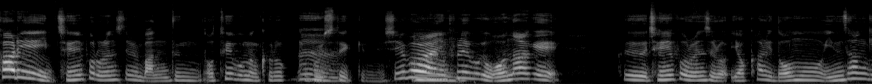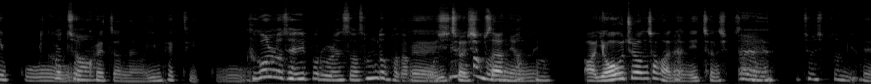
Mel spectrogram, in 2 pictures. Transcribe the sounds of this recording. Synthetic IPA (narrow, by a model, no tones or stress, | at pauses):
kʰaɾit͡ɕe̞ɲipʰoɾoɾensʰɯɲimɯɭmandɯnʌtʰʌkʰe̞bomjʌnkɯɾʌkʰepoɭs͈udoik̚k͈e̞nːeɕʰiɭbʌɾaɲinpʰɯɭːeibuɡiwʌnɦaɡe̞ | kɯt͡ɕe̞ɲipʰoɾoɾens̬ʰɯɾjʌkʰaɾinʌmuins̬ʰaŋɡip̚k͈okɯokɯɾe̞t̚t͡ɕ͈anajoimpʰe̞k̚tʰɯik̚k͈okɯɡʌɭːot͡ɕeɲipʰoɾoɾensʰɯasʰʌŋdopadait͡ɕʰʌnɕʰips͈aɲʌne | ajʌud͡ʑuʌnsʰʌkaɲʌnit͡ɕʰʌnɕʰi̥p̚s͈aɲʌn | it͡ɕʰʌnɕʰi̥p̚s͈amɲʌne̞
